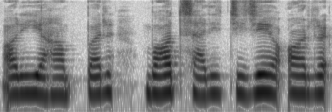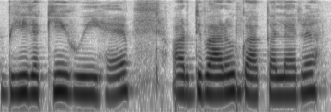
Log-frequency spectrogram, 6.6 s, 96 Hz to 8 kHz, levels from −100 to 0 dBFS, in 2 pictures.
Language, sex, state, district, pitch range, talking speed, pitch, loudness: Hindi, female, Himachal Pradesh, Shimla, 195-210 Hz, 145 wpm, 200 Hz, -17 LUFS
